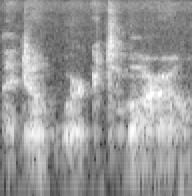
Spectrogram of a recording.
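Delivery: close, hushed, barely voiced whisper. A game master voices a man leaning over the desk, whispering in the player's ear. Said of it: "he whispers in your ear".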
